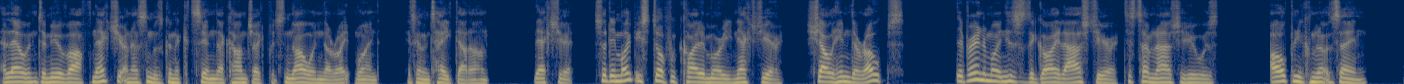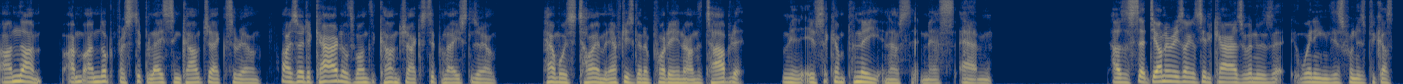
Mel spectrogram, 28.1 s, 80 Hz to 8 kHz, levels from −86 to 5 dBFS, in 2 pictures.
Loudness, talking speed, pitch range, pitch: -25 LUFS, 255 wpm, 130-160 Hz, 145 Hz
